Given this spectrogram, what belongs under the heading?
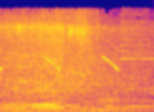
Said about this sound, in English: All you have to do is stand on the corner of Massachusetts Avenue and Boylston in Boston, and you will hear the clanging and the traffic and the sirens.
